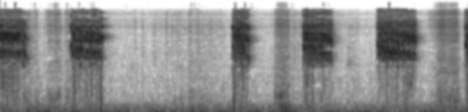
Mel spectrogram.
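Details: Hand-reared parakeet chicks, white lovebird, cockatiel and budgerigar, kept indoors in Fukuoka, Japan, give harsh, hissing rasps in separate bursts of about half a second, with near-silent gaps between them.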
